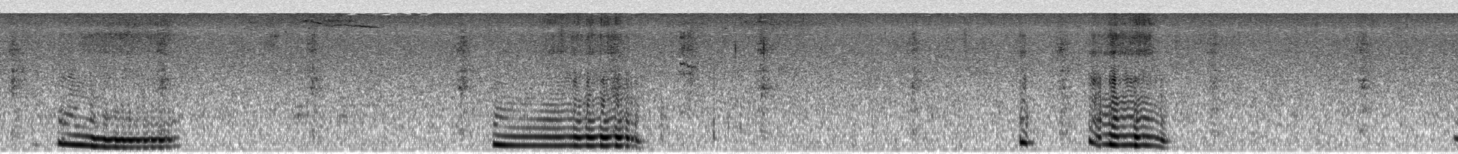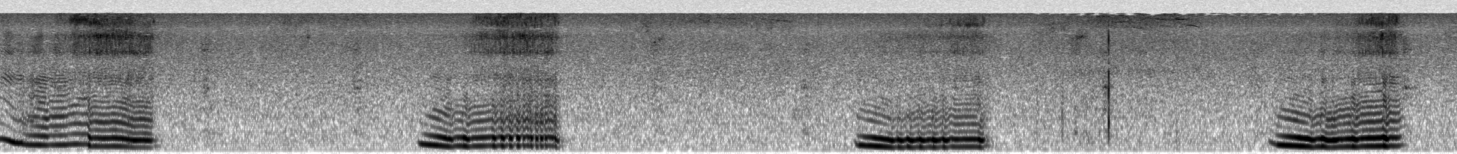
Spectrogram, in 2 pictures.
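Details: Domestic cat asleep and snoring hard: eight steady, voiced, droning breaths, each slightly falling in pitch and spaced roughly every two and a half seconds, plus a few faint soft clicks in a quiet indoor room.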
